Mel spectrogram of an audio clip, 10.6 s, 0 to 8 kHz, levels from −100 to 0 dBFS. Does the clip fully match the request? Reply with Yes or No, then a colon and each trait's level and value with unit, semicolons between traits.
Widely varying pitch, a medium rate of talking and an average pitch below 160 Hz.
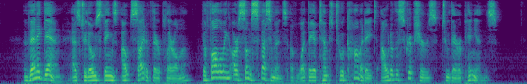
Yes: wide, 6.5 semitones; average, 160 wpm; medium, 140 Hz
